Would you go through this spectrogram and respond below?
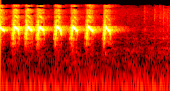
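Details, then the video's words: Grey-cheeked bulbul, known locally as cucak jenggot, described as a once-mute bird now singing vigorously: a fast even run of seven sharp high chips, evenly spaced, ending abruptly before quiet background hum. "Cucak Jenggot Bisu Jadi Gacor"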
